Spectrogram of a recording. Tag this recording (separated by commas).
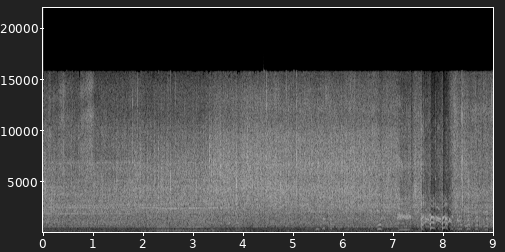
Vehicle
